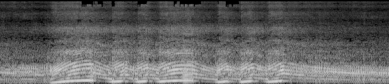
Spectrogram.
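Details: Ported Husqvarna 266 SE chainsaw idling with chain brake on; idle pitch swoops up and down about once a second, bogging under drag; weak coarse-thread clutch dragging and loading the engine at idle.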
